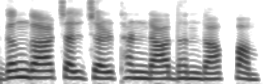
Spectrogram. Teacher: इस ध्वनि का उच्चारण केवल नाक से होता है। इसका उच्चारण न या म के समान होता है। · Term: अनुस्वार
